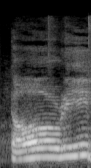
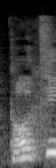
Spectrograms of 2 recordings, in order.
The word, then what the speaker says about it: dirty: 근데 미국 발음은 모음과 모음 사이에 t는 티귿이 리을로 바뀌어요. 그래서 우리가들을 때 거의 더리 비슷하게 들려요. 미국 사람 발음 다 봤어. 더티 이렇게 안 하고 더리에 가깝게 해요.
